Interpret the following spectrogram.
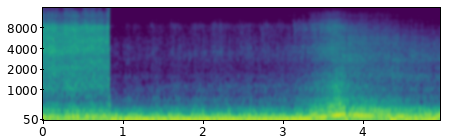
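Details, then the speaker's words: Built 2JZ-GTE in a 1995 Toyota Supra with a full exhaust and mid pipe. A deep, even six-cylinder rumble, then one clean rev that rises and falls smoothly with no misfire. Running healthy with good oil pressure. "Oh, dude, that is running smooth. Oh yeah, listen to that. It actually sounds like a 2J now. I'm digging it."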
